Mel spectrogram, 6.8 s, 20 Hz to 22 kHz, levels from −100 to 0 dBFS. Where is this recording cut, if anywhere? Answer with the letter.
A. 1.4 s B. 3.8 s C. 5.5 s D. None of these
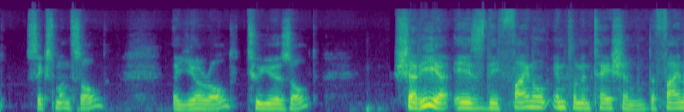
B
